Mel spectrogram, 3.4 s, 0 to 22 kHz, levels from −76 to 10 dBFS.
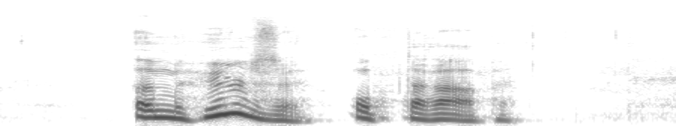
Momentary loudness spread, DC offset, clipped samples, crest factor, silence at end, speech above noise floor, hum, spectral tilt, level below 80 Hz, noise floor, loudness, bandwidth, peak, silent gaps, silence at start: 15 LU; under 0.1%; under 0.1%; 16 dB; 0.8 s; 49 dB; none; -7.5 dB/octave; -74 dBFS; -72 dBFS; -25 LUFS; 12.5 kHz; -10 dBFS; none; 0.7 s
